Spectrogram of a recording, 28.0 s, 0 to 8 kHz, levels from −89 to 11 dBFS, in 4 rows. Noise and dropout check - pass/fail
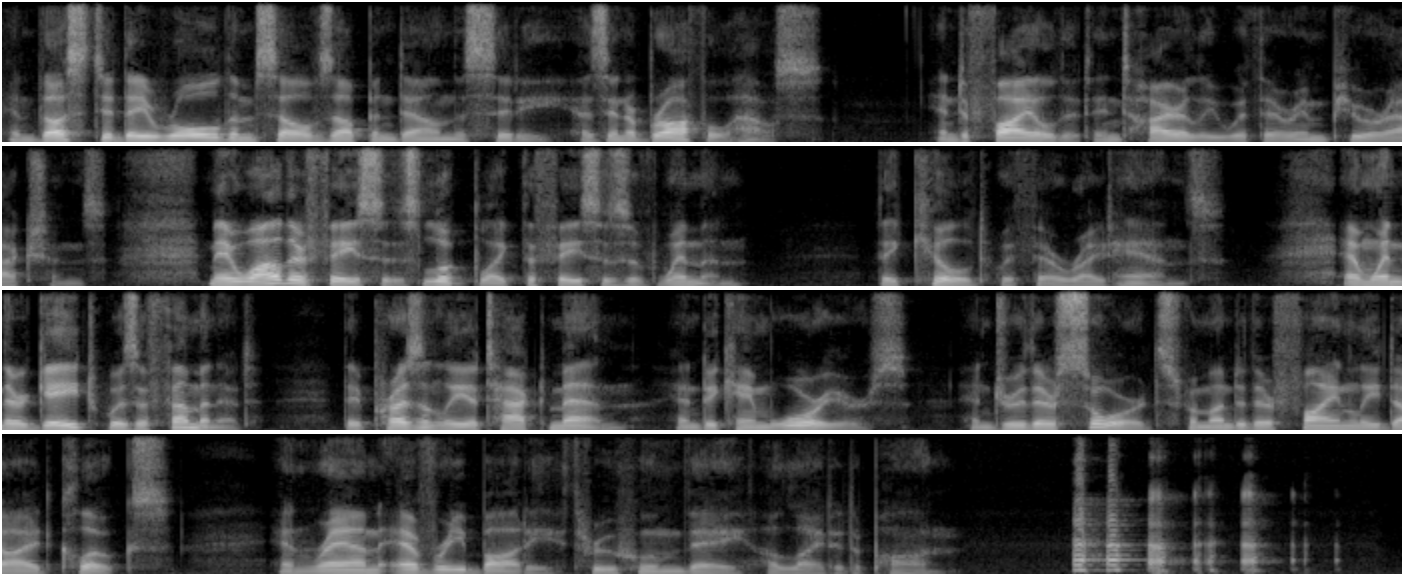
fail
